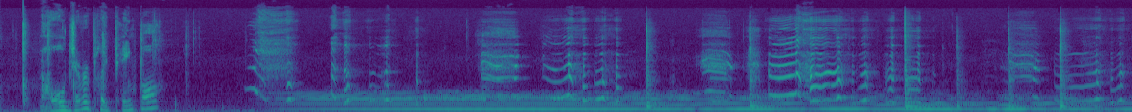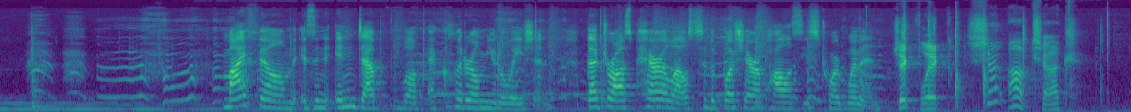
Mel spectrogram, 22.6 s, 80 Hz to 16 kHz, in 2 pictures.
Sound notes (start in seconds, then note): 2.0 eerie music; 2.0 woman crying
